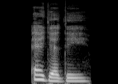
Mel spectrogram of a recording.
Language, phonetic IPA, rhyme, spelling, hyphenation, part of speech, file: Hungarian, [ˈɛɟɛdi], -di, egyedi, egye‧di, adjective, Hu-egyedi.ogg
- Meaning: 1. individual 2. unique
